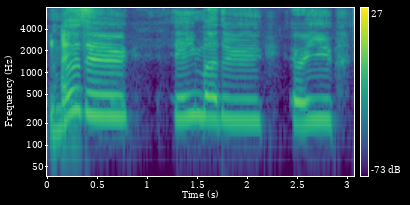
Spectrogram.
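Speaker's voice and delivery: very high, slightly froggy puppet voice. Imitating how someone chose to voice Ed Gein speaking to his mother, a little like Kermit. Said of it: "he sounds a little bit like Kermit".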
